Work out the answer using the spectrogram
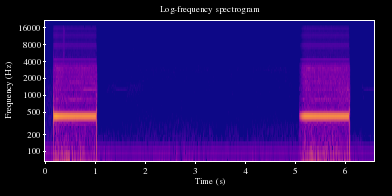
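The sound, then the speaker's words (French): A telephone ringback tone sounds as a call is placed: two long, steady, mid-pitched beeps, each about a second long, with roughly four seconds of silence between them. No dialing tones are heard. “Allez, c'est parti, on y va, on l'appelle, bonne chance.”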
